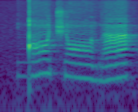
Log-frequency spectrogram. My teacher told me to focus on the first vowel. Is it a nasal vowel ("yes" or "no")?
yes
